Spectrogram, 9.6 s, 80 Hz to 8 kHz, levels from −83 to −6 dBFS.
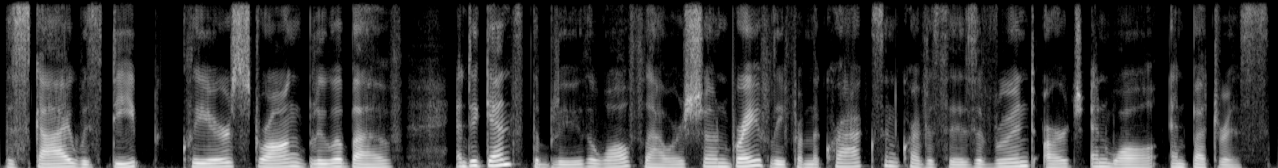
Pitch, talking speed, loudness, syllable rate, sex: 160 Hz, 175 wpm, -20 LUFS, 4.6 syllables/s, female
